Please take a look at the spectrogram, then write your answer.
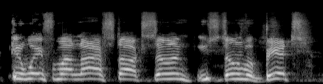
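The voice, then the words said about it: Put-on redneck accent. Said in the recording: “puts on a redneck voice”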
